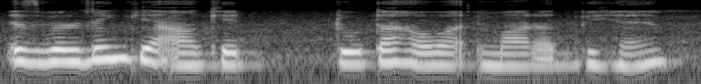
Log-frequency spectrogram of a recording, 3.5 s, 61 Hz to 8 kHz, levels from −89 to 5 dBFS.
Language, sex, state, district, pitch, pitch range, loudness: Hindi, female, Arunachal Pradesh, Lower Dibang Valley, 200 Hz, 185-225 Hz, -15 LUFS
